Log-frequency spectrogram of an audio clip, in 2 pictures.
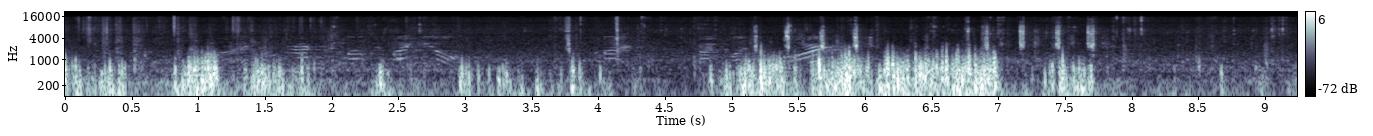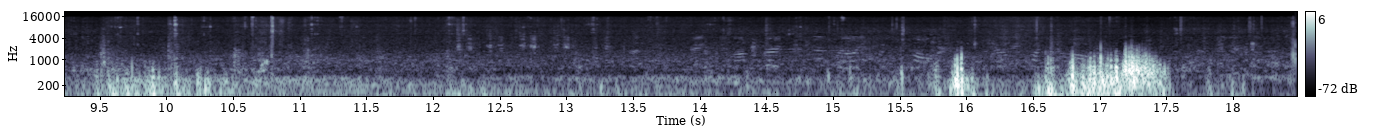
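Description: A horse moves around an arena during lunging and liberty work, its hooves thudding in uneven clusters that come and go, near then farther, while a person talks over much of it.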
